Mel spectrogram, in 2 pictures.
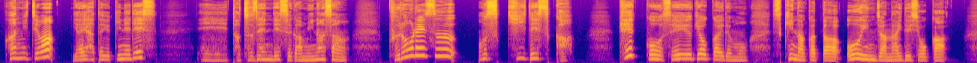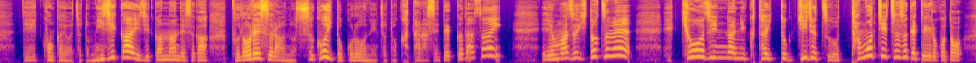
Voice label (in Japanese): フリートーク; jtb-ent-voice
